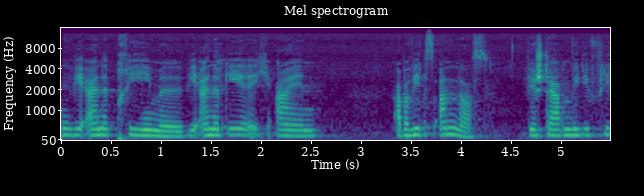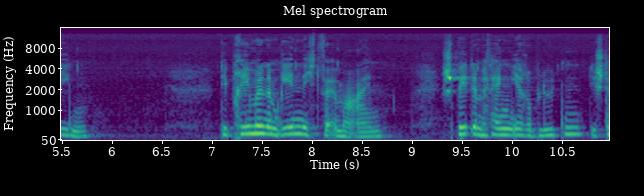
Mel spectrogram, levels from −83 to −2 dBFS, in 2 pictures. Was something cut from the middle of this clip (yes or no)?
yes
